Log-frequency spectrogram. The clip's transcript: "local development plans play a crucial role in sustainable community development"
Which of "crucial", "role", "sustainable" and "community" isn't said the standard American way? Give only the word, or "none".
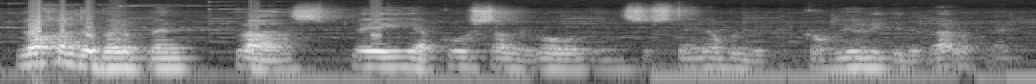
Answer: crucial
